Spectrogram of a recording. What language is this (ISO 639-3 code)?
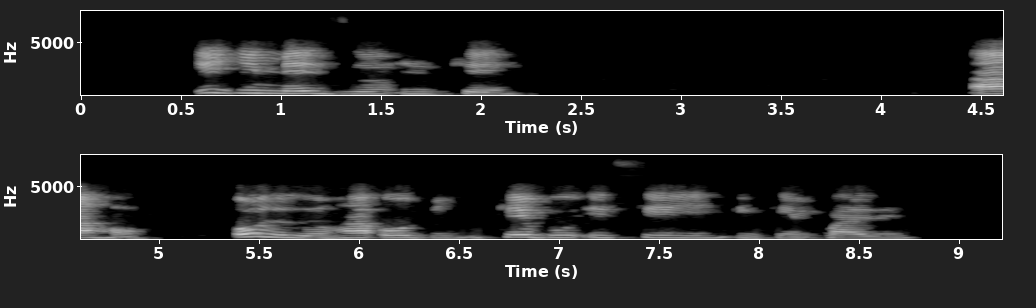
ibo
